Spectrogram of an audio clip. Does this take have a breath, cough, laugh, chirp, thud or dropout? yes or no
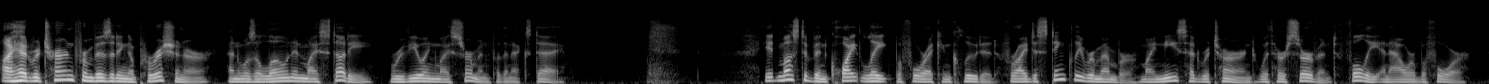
yes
